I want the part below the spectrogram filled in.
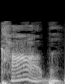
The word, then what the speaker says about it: Kotb: You know, how do you pronounce her last name? When they call someone constantly, it's K-O-T-B. – Kotb. – Maybe it's just Cobb. – No, there was a pronouncer from, because when I did the story earlier, there was some guidance and it was Kotb.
